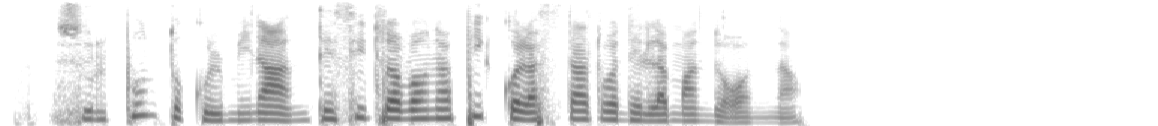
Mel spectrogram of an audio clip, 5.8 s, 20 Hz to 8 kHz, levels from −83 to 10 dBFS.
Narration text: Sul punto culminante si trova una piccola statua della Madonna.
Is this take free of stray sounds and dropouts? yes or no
yes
